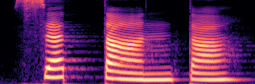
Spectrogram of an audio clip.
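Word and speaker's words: settanta: syllable son says Santa Setanta we have a double T in this word so that set Dan Setanta tanta another TT Noven chain toe when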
